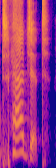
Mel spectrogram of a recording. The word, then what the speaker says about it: Paget: So, Henry Cyril Paget. I was love the it all. fifth Pageant? Marquis. Yes. Henry Pageant? Cyril Paget. Oh, Paget.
